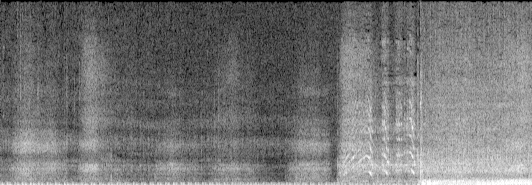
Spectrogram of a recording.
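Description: Motorcycle engine running at a steady low pulse, then revved up sharply and much louder about four seconds in as the bike sets off.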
